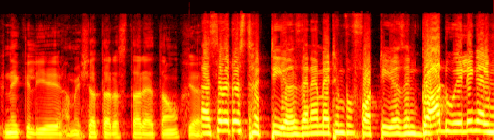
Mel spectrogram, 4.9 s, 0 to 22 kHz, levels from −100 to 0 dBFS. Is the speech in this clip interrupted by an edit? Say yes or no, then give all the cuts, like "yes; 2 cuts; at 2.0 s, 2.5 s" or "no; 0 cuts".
yes; 1 cut; at 1.8 s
